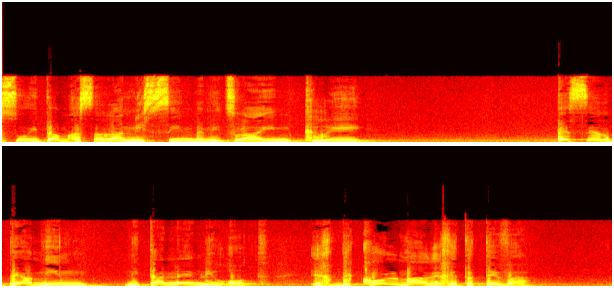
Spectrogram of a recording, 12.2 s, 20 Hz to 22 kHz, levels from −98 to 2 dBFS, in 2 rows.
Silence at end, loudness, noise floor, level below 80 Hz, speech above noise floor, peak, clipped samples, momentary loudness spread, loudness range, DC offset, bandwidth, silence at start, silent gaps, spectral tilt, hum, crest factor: 0.7 s; -12 LUFS; -38 dBFS; -46 dBFS; 27 dB; 0 dBFS; under 0.1%; 6 LU; 4 LU; under 0.1%; 11 kHz; 0 s; none; -5.5 dB/octave; none; 12 dB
